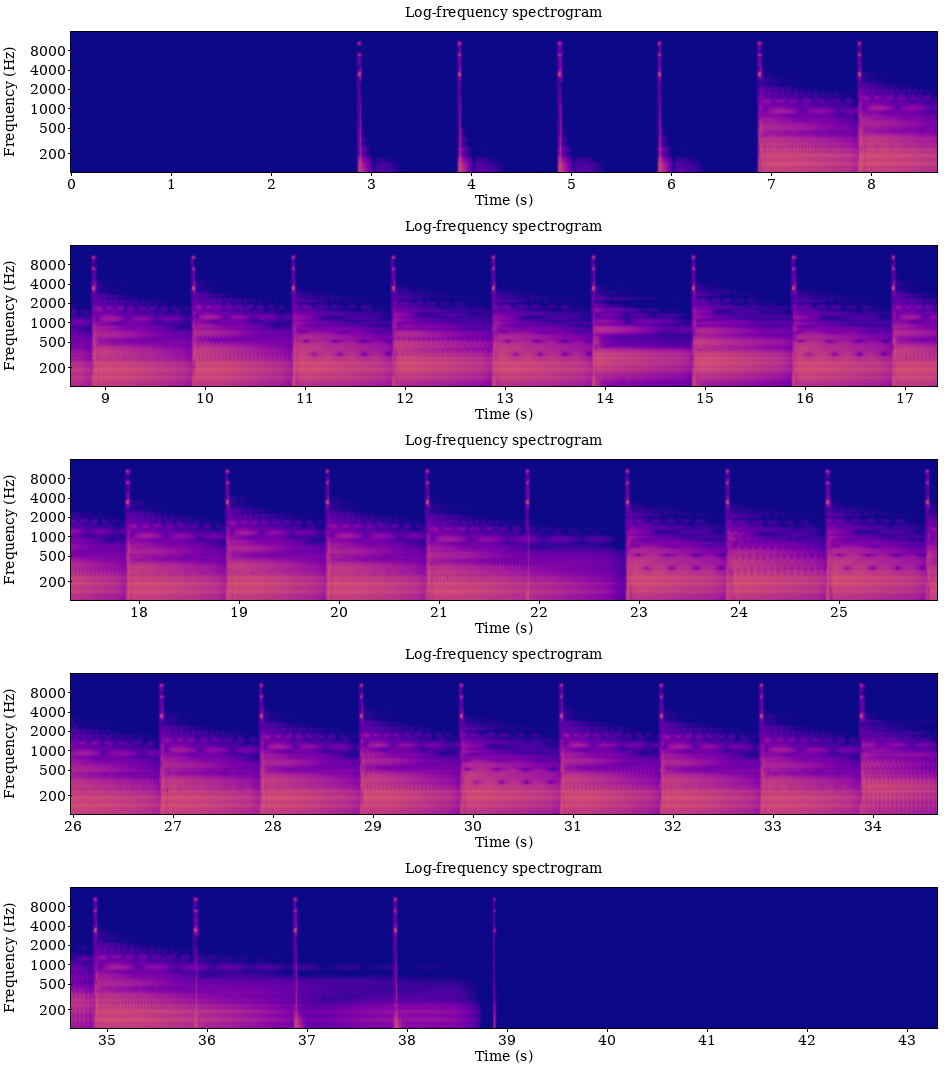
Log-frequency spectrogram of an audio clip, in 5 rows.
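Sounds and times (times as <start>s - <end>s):
scale on a fretless bass: 6.9s - 38.6s.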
